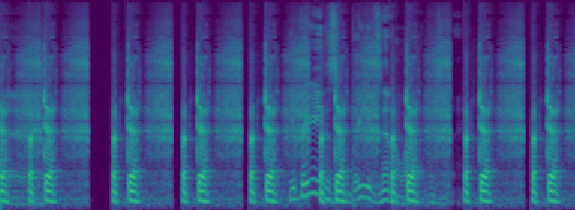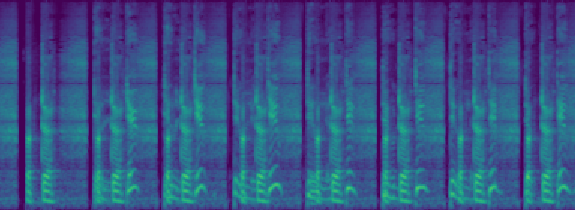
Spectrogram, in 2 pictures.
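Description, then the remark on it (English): A voice imitates heavy breathing, repeating loud, rhythmic, breathy huffs and gasps, with short pauses between bursts, over about fifteen seconds. “Yeah, he does do a lot of breathing.”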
